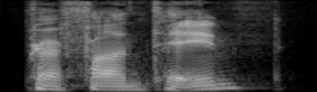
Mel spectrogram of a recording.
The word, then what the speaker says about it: Prefontaine: It matters because of this quote by Steve Prefontaine.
